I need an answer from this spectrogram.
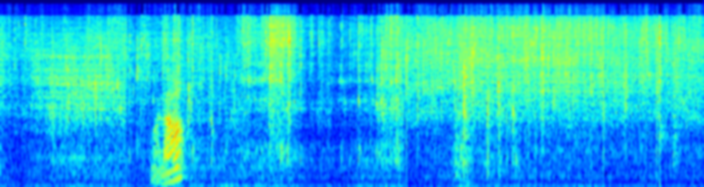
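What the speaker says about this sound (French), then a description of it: "on les fait revenir dans de l'huile d'olive" Sea bream fillets fry in olive oil in a pan, a steady broadband sizzle that runs throughout, with occasional utensil clicks and one short spoken word.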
